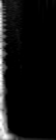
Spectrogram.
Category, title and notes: Instrument samples > Synths / Electronic
A short kick one-shot made in Surge XT, using FM Synthesis.
synthetic, surge, electronic, fm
